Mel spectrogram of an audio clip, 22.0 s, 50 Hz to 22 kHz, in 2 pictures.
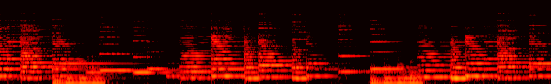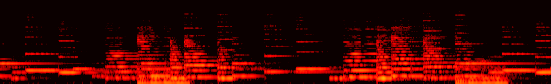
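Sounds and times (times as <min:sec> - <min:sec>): synthesizer melody of bright notes: 0:00.0 - 0:22.0
low synth bass note: 0:01.1 - 0:02.2, 0:07.4 - 0:08.6, 0:13.8 - 0:14.9, 0:20.1 - 0:21.2.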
